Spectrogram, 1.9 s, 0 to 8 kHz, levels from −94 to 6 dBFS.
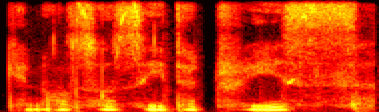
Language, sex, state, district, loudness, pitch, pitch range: English, female, Arunachal Pradesh, Longding, -15 LUFS, 205 Hz, 200-215 Hz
